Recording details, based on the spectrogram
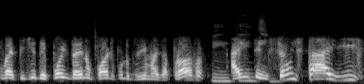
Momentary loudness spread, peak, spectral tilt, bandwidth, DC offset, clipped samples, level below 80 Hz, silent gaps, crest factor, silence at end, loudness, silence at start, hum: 8 LU; 0 dBFS; -7.5 dB/octave; 7.6 kHz; under 0.1%; under 0.1%; -70 dBFS; none; 14 dB; 0 s; -14 LUFS; 0 s; none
